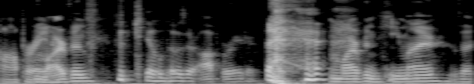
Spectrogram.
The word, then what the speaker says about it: Marvin Heemeyer: Marvin Heemeyer?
